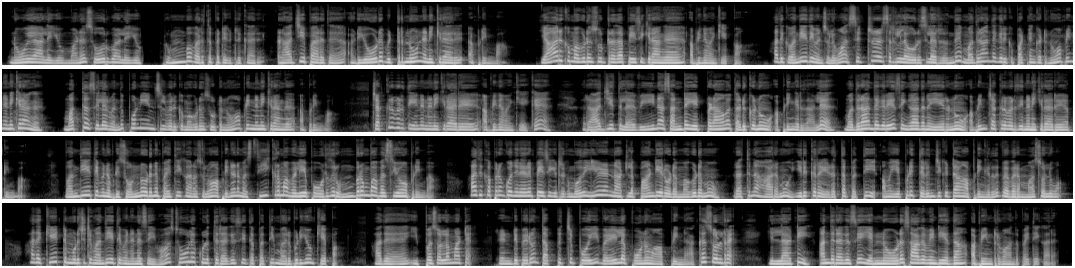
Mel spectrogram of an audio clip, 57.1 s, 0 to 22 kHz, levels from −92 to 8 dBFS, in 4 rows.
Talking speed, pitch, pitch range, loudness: 130 wpm, 190 Hz, 170-220 Hz, -18 LUFS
